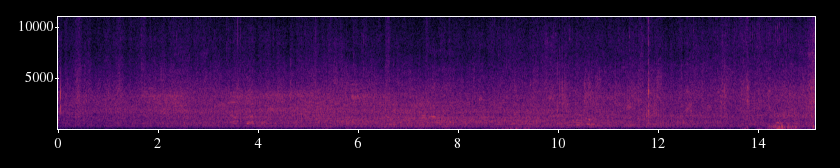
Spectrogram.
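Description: Footsteps scuff on cobblestones close by.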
